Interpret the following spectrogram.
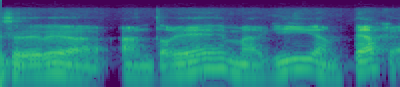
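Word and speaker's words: Ampère: debe a Andre Mag amper así se pronuncia en francés verdad todo todo gutural amper que fue el que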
